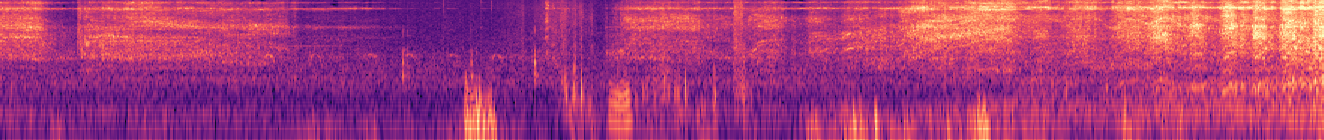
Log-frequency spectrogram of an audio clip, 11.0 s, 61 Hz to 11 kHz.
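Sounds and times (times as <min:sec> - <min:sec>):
toy truck drivetrain whirring: 0:00.0 - 0:03.4, 0:04.5 - 0:11.0.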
